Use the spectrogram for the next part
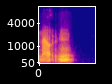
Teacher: we're using a glottal stop t and then we're not saying tane or tin or something like that we just say the n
